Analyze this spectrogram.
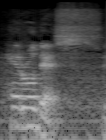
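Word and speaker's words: Ἡρῴδης: 그래서 헤로데스 이렇게 헤로데스. 우리가 헤롯 왕 하죠. 예수님 탄생 당시에 헤롯 왕, 그 유대를 다스리던 왕 이름이 헤롯이었죠. 그 헬라어 발음은 헤로데스라고 합니다. 헤로데스.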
